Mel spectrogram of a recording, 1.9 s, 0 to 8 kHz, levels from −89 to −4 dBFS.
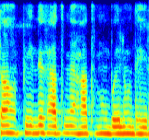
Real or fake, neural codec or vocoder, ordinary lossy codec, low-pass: fake; codec, 24 kHz, 3.1 kbps, DualCodec; Opus, 32 kbps; 7.2 kHz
